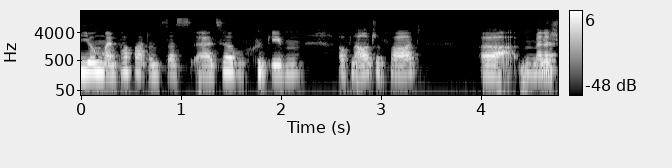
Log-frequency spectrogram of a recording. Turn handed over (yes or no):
no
